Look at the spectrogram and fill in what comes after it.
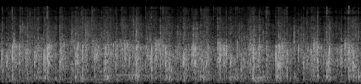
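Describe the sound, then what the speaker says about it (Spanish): Church congregation applauding during a service, loud, continuous clapping from many people in an echoing room, steady throughout. "Dale un aplauso a Jesús"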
